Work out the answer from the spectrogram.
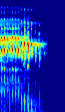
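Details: Common swift, an urban bird, giving one short shrill scream: a fast train of high rasping pulses lasting under a second, then silence.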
